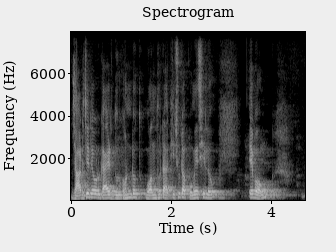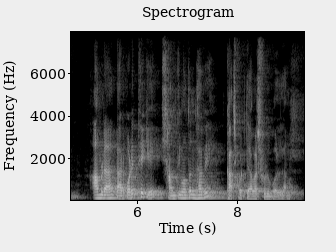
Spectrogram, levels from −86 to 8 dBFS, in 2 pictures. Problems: none marked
